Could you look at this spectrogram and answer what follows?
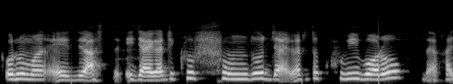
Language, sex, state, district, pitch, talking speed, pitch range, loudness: Bengali, female, West Bengal, North 24 Parganas, 250 Hz, 225 wpm, 225-275 Hz, -15 LUFS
